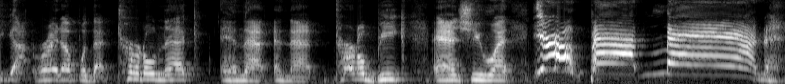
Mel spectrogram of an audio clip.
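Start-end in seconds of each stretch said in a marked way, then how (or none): 5.3-7.7 drawn-out mock shriek, much higher and louder, very slow; hammed-up hysterical scream; imitating a screaming woman. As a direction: wail it out like an outraged accusation. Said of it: "And screaming and yelling".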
